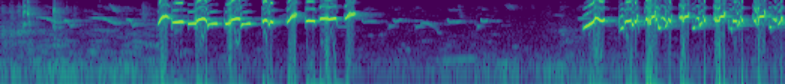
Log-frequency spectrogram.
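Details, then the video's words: Oriental magpie-robin song used to call opponents and provoke rival birds, morning; two loud bursts of fast, rich, varied whistled and chattering phrases, split by a quiet pause with faint soft notes. "Kacer Lain Pasti Langsung Emosi Buka Ekor Kalau Dengar Suara Ini"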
